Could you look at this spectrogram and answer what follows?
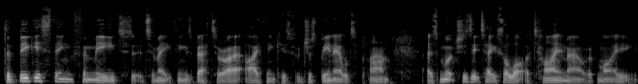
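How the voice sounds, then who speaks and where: Unscripted and alone on camera, this channel host speaks in a deep, somewhat bright voice. His delivery is reflective and halting, with frequent sentence restarts.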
